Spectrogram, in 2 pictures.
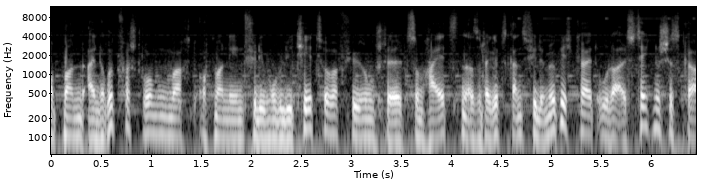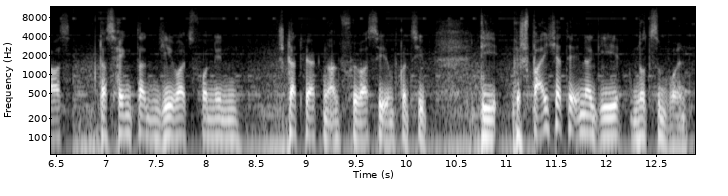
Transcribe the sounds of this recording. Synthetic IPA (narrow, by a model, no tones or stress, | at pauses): ʔɔpmanʔa̰ɪnəʁʏkfɛɐʃtʁ̥oːmʊŋmaχtʔɔpmandeːnfyːɐdiːmobilitʰɛːt̚t͡suːɐfɛɐfyːɡʊŋʃtɛltt͡sʊmɦaɪt͡sn̩ʔa̰lzodaːɡiːptsɡ̥ant͡sfiːləmøːklɪçkʰaɪtʔoːɾɐalstʰɛçnɪʃəsɡ̥aːsd̥ashɛŋt̚d̥anjeːvaɪlsfɔndeːn | ʃtatv̥ɛɐkŋ̩a̰nfyːɐvasz̥ḭːɪmpʁ̥ɪnt͡siːpd̥iːɡ̥əʃpaɪçɐtəenɛɐɡiːnʊt͡sn̩vɔ̰lən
